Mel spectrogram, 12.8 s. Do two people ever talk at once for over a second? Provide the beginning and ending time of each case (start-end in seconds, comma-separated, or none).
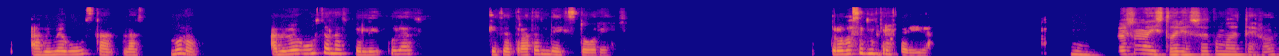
none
